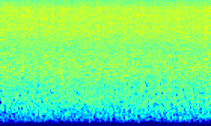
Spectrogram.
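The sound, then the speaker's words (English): Heavy rain pouring down during a thunderstorm, a dense, even hiss that continues unbroken throughout, fairly faint, with no voices. “This rain's getting heavier and heavier. Listen to this.”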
